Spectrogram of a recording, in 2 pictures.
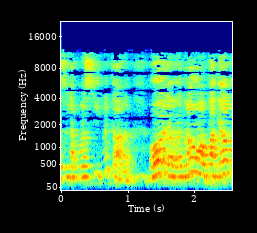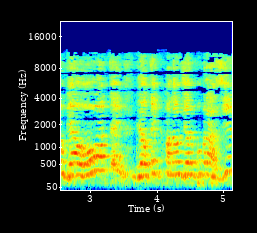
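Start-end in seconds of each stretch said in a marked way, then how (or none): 1.3-5.1 loud, fast flustered excuses; hasty excuse. Retold or imitated. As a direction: blurt excuses before she asks. Neighbor rushes to refuse money.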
